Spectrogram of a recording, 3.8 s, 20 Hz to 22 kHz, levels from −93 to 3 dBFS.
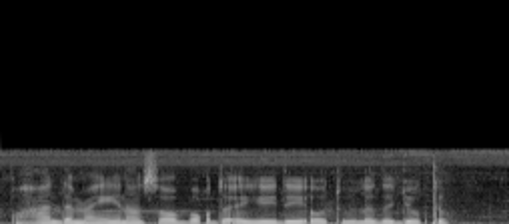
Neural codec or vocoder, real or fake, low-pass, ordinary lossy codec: none; real; 7.2 kHz; none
